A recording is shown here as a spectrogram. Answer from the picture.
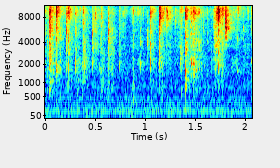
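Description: Foil Pokémon booster pack wrapper crinkling in the hands as they work at its crimped seal, a run of quick, irregular crackles.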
